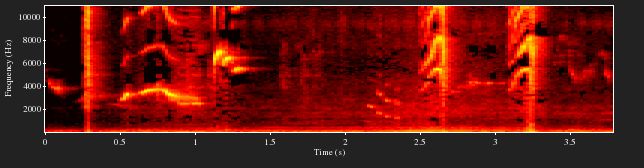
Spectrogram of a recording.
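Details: Tledekan gunung song used to stimulate other birds to sing: high slurred whistles and sharp chirps in short bursts, separated by pauses, over faint low background hum.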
